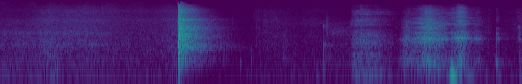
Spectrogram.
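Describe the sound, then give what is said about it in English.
One sharp, loud hand clap, made to sync video at the start of a recording, cracks out after a moment of quiet and decays quickly, followed by a few softer, breathy rustling noises. “You do a clap now and then we're good.”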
